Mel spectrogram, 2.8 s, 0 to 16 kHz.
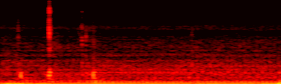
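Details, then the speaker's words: JDM KZH106 Toyota Hiace Super Custom G van idling in drive with handbrake released: low drone with faint buzzing vibration and light clicks from the handbrake cable rubbing the intercooler; noise stops when the handbrake is applied. "can you hear this it's quite annoying so Hand bre up the noise goes away and break down the noise comes back"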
